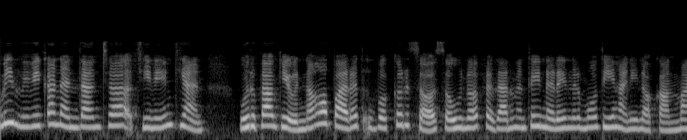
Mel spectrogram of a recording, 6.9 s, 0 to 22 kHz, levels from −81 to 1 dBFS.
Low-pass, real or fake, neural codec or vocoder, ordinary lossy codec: none; fake; codec, 16 kHz, 1.1 kbps, Voila-Tokenizer; none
